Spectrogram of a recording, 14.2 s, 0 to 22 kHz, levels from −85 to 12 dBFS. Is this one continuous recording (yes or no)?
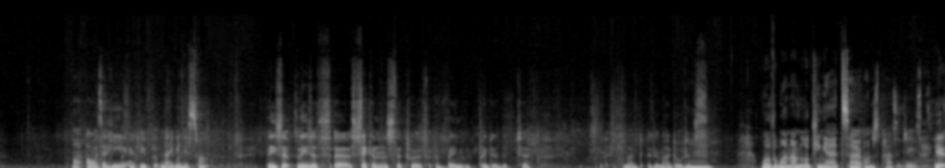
yes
